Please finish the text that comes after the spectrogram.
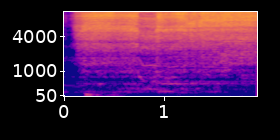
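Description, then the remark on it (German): A steady, breathy hiss of a man blowing out white vapor and spores after inhaling from a fist-sized bulb slit open with a knife, starting abruptly and continuing for about two seconds with no one talking. “Und du siehst, wie er inhaliert und weißen Dampf auspustet, Sporen auspustet, auch in deine Richtung.”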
